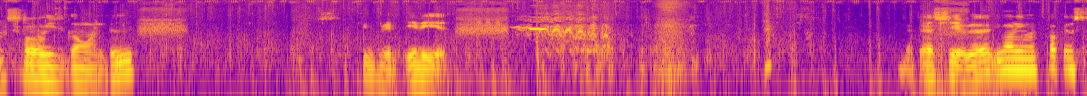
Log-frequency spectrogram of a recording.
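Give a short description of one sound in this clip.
Horse hooves clop slowly on a dirt path.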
